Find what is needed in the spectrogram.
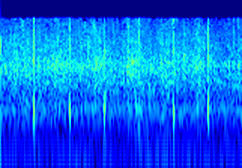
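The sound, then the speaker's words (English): Applause from a conference audience at the close of an event: a steady wash of clapping, with about seven sharper claps standing out at an even, regular beat. “To give them a round of applause.”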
